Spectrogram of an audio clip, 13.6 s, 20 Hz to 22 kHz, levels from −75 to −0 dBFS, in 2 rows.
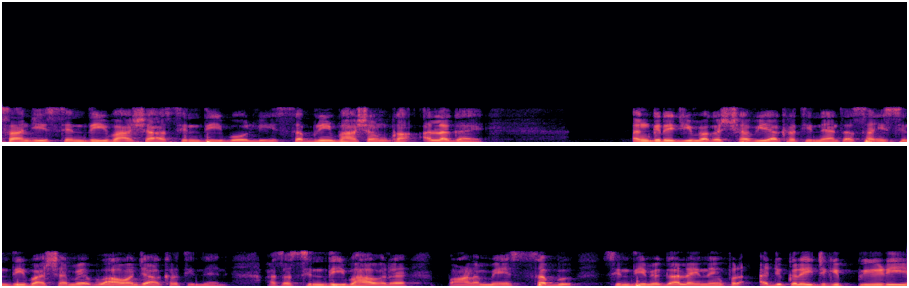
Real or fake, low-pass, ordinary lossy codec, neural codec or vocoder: real; 5.4 kHz; none; none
